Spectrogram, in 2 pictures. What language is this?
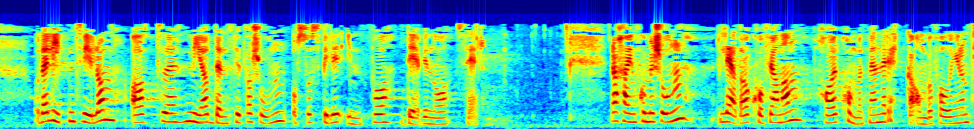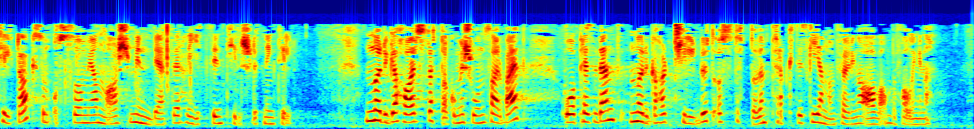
Norwegian Bokmål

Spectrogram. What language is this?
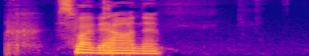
Ukrainian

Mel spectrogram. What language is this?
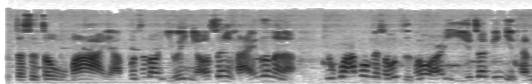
Chinese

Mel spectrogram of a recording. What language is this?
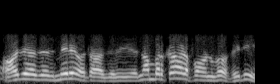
Nepali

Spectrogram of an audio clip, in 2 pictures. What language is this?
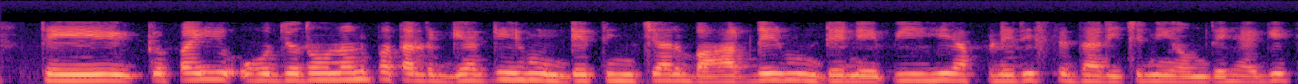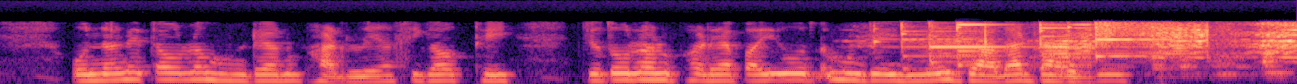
Punjabi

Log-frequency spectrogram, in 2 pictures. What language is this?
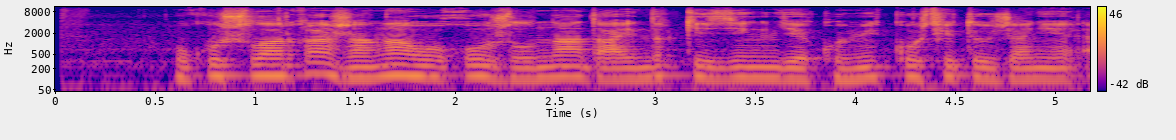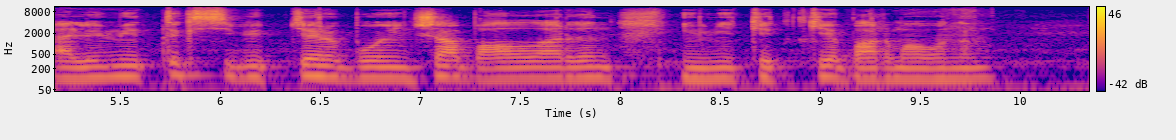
Kazakh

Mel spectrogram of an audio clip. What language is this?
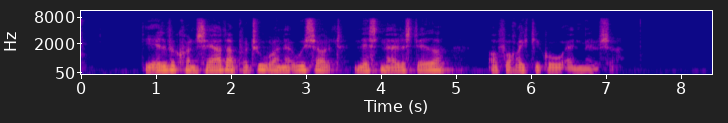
Danish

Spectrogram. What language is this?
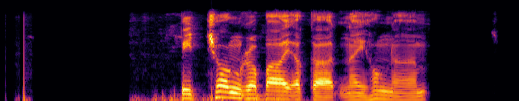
Thai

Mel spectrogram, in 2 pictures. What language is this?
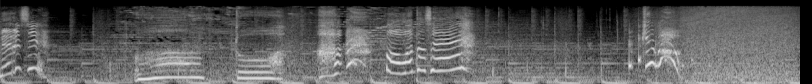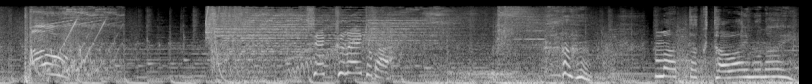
Japanese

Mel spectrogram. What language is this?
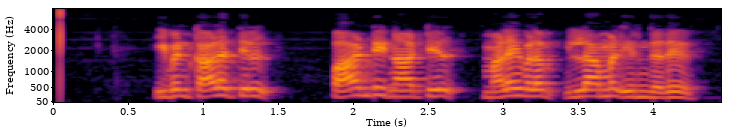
Tamil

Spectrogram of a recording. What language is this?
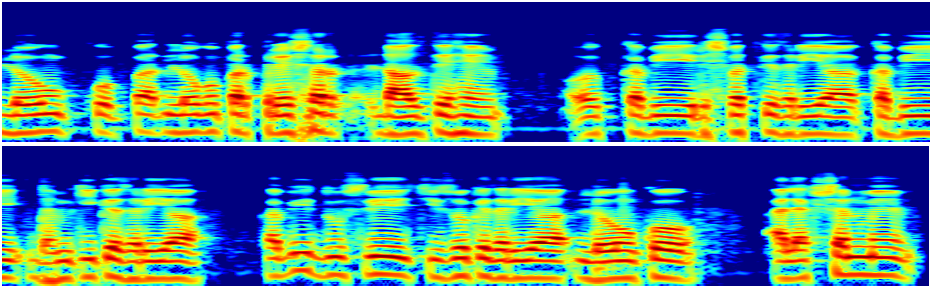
Urdu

